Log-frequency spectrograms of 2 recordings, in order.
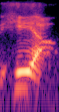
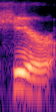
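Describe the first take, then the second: First: It rhymes with 'ear', with no final r. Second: It rhymes with 'rear', with a final r. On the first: "Aussies say it here, uh, like ear" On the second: "the Americans say here like rear"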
